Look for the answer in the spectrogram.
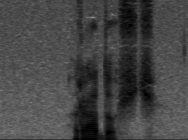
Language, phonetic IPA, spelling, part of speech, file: Polish, [ˈradɔɕt͡ɕ], radość, noun, Pl-radość.ogg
